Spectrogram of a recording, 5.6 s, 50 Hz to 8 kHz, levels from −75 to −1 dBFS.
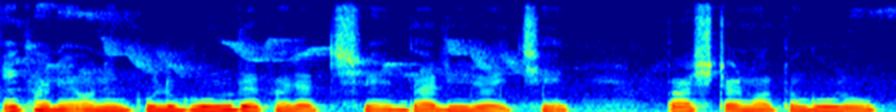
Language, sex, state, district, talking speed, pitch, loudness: Bengali, female, Tripura, West Tripura, 105 wpm, 240 Hz, -14 LUFS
